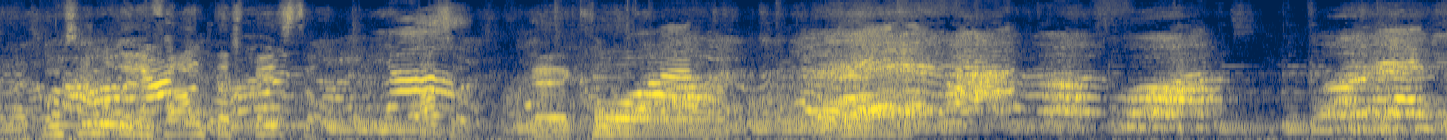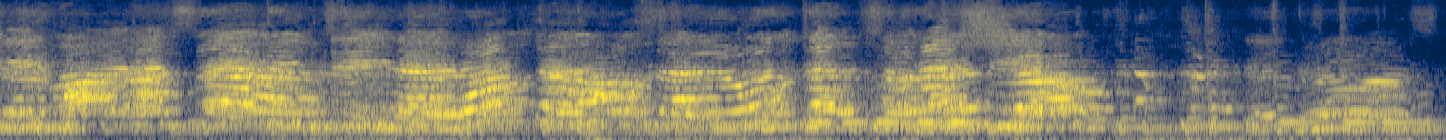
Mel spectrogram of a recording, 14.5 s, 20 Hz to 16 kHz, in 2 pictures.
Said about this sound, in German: Wenn es noch 2 Minuten geht, bis der Zug fährt, nimmt der Lehrer spontan seine Ukulele für und fängt mit seinen Kindern an singen.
